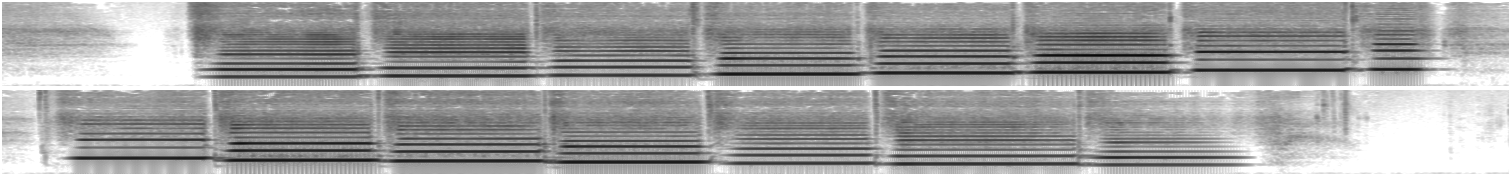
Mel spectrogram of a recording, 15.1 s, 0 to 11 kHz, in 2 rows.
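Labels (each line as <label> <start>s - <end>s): An ascending sequence of distinct pitched notes. 0.8s - 7.4s
A descending sequence of distinct musical notes. 7.8s - 14.1s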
